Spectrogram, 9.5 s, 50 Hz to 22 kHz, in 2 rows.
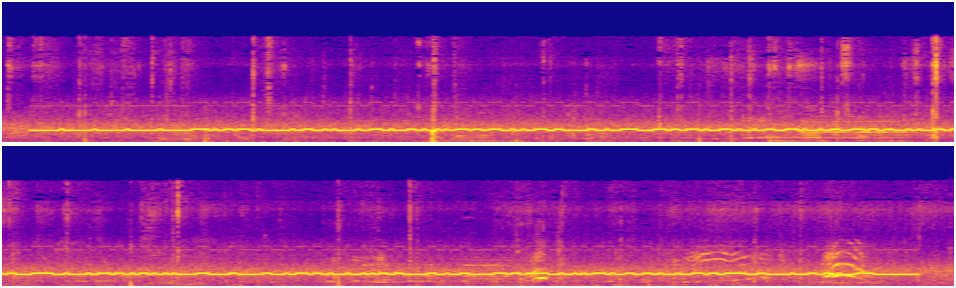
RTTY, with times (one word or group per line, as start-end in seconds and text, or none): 1.5-2.3 WXAUJ
2.5-3.3 NAVPO
3.4-4.3 HHWHW
4.4-5.3 CUBTK
5.4-6.2 DXMVC
6.4-7.2 QSVPV
7.4-8.2 TJHIQ
8.4-9.2 TVUGO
